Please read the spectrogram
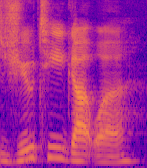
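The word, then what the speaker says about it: Ncuti Gatwa: oh it's a fancy little Bumbo uh it's juti gotwa yeah yeah that's kind of what I just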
